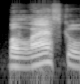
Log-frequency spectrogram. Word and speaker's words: Belasco: uh at the and let me make sure that i'm pronouncing it right because this is jaws area well not really y'all's area but just new york uh belasco theater in midtown manhattan yeah you're saying it right you're good you good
